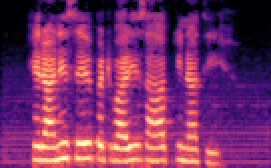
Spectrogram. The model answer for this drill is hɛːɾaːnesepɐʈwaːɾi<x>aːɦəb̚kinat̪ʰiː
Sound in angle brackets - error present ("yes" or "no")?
yes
